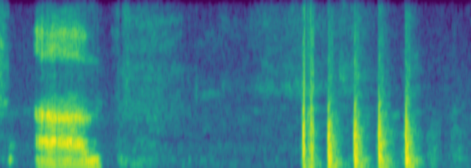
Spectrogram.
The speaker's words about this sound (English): We cut back to the forest ranger's house where another ranger has come up and knocked on the door.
